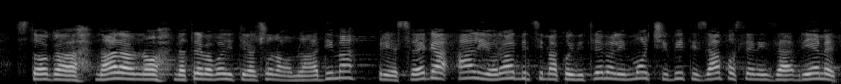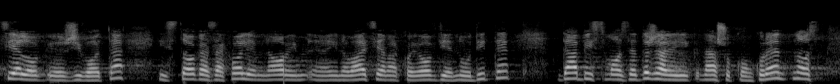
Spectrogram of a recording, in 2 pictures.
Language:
Croatian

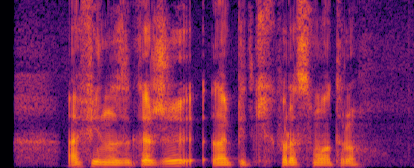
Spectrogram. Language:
Russian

